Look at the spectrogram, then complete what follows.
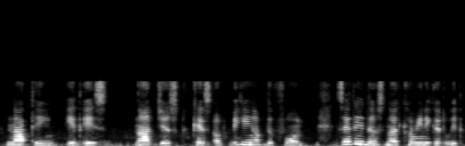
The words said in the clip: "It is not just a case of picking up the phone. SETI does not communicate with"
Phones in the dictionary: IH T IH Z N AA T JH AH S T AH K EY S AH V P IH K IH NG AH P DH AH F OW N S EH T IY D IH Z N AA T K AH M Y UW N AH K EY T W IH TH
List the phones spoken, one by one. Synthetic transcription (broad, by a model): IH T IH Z N AA T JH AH S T AH K EY S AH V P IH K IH NG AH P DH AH F OW N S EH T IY D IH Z N AA T K AH M Y UW N AH K EY T W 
